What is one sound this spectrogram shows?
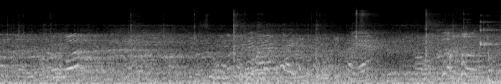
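Many young men and women chatter and call out at a distance in an echoing hall.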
